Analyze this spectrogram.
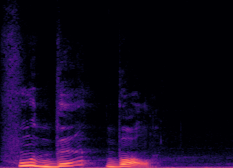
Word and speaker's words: футбол: For example — футбол . We have Т and write Т — футбол but Т is before voiced consonant Б so we pronunciate it like voiced — .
